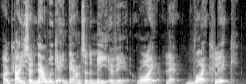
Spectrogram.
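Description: A man chatting casually through a step-by-step software tutorial for gamers. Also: on the high side, sing-song, normal speed. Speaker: gaming tutorial host. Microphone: desktop microphone, voice-over of screen capture.

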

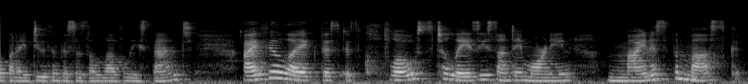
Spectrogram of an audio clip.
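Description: Woman, middle-aged, lowish voice, thoughtful reviewer, casual to-camera delivery, slightly dull home recording. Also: a little mellow. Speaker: fragrance reviewer. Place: indoors in a furnished room at home.

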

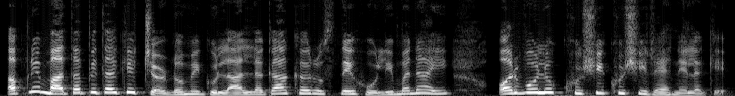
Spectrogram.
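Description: Animated woman story narrator. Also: a little high, moderate pace, no room sound, studio quality. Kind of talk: expressive scripted story narration.

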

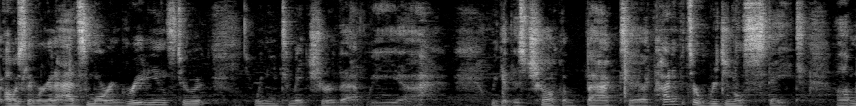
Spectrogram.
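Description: Middle-aged man, relaxed home cooking chat, built-in camera mic, home kitchen, faint clatter behind. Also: mid-range voice, a little hiss or hum. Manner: relaxed, talks while stirring, many ums. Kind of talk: casual cooking demonstration. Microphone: built-in camera mic, close framing.

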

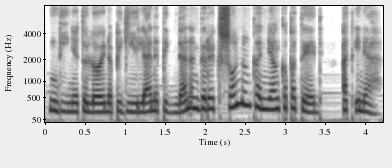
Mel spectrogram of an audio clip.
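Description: A woman's voice: medium pitch, a little fast, warm tone, dry recording. A woman audiobook narrator reading a scripted romantic drama in a dramatic storytelling style. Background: background music.

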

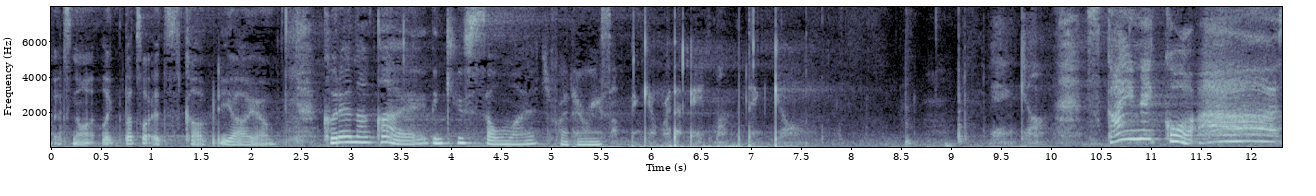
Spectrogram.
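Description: A young woman streamer chatting in a soft, whispery ASMR voice, often giggling, close to the mic. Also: mid-range voice, gravelly, a little hiss or hum. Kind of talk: soft ASMR chat and singing. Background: soft guitar.

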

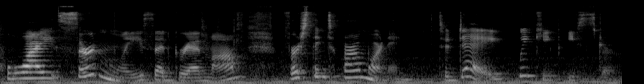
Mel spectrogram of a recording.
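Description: A woman reading a children's picture book aloud in an expressive storytelling manner, lightly acting out the dialogue. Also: high-pitched, a little slow. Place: indoors at home, small room. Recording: noisy home recording with steady hum.

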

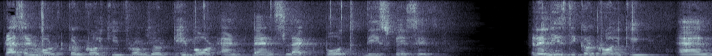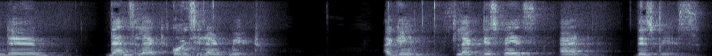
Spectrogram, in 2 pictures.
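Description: A man with a high-pitched voice narrates a software tutorial step by step. He speaks very slowly and hesitantly, pausing in the middle of sentences. The recording is roomy, with audible echo around his voice. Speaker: tutorial instructor. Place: indoor room, screen-recording voice-over. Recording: roomy, echoing voice-over.

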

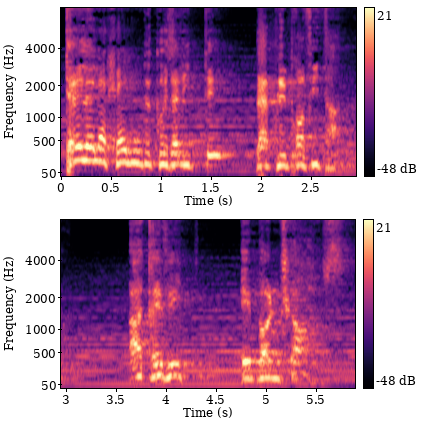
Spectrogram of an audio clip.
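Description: A man's voice: on the high side, lively intonation, a bit bright, faint music behind. Man as an echoing, solemn cosmic oracle. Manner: grave, measured, oracular. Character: solemn, all-knowing cosmic spirit giving cryptic counsel. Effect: reverb. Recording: long echoing hall reverb.

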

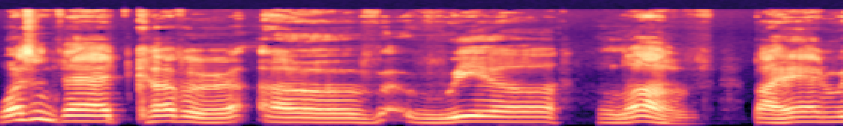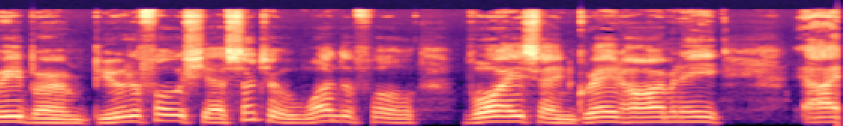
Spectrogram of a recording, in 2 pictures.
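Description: An older man hosting a podcast, talking casually and deliberately. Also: fairly high pitch, darkish tone. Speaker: podcast host, author and professor.

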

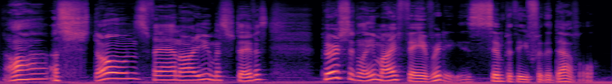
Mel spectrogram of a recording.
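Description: A theatrical, mocking devil, pitched well above a normal male voice. He growls and gloats with lofty amusement, like a villain in a fantasy audiobook who enjoys teasing his victim. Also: expressive, normal speed, a little mellow. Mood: amused, lofty. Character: gleeful mocking devil, taunting and theatrical, sometimes a mountain lion.

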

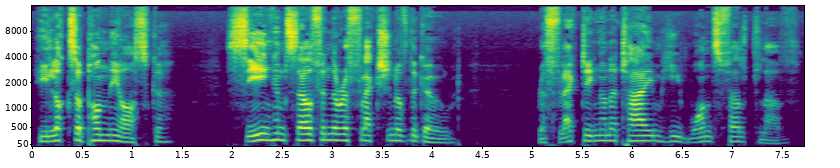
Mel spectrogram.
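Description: A man's voice: mid-range voice, a little slow. A man with a Northern Irish accent narrating a scripted radio drama.

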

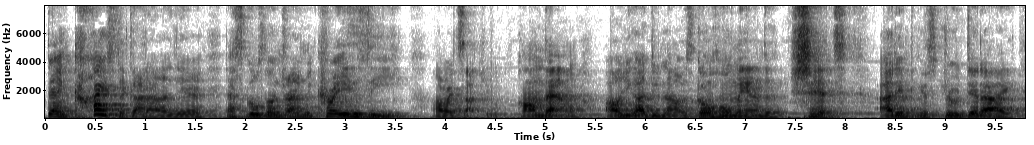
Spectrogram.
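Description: A man's voice: mid-range voice, moderate pace, few pauses, reverberant, close to an everyday voice. A man voicing an exasperated, scheming schoolboy with a sarcastic, crude inner monologue in an anime parody dub. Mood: muttering, wry. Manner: sarcastic, self-talking, crude.

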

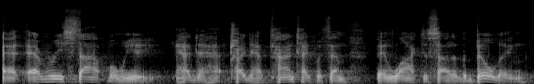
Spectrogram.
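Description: A middle-aged man, a factory worker, answering interview questions in an earnest way that rises in pitch when he gets indignant, recorded on a lapel mic in a studio. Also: moderate pace, darkish tone, husky. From Illinois. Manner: earnest, grows heated and higher when indignant. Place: television studio.

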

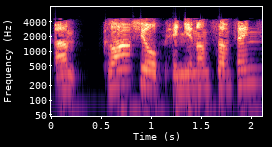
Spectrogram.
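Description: A man's voice: high-pitched, steady tone, quick pace, dry recording. A young man asking questions in a casual chat over a voice call. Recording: tinny phone-like call audio.

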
